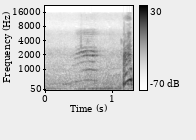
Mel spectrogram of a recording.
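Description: A cat meows with a rising, drawn-out cry in the middle, then gives a sharper, louder meow at the end, close by in a quiet room.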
